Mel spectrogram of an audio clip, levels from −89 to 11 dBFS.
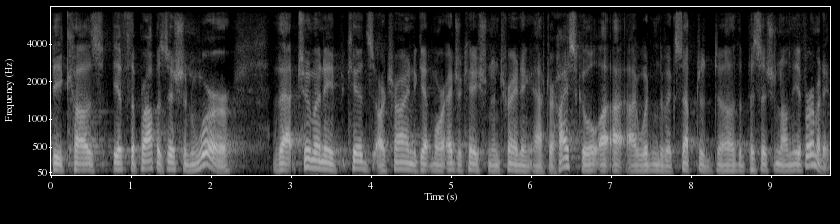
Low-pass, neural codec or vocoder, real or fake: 7.2 kHz; none; real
